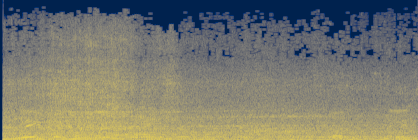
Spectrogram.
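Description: Street ambience: a steady wash of road traffic with a vehicle engine running, and voices of people talking.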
